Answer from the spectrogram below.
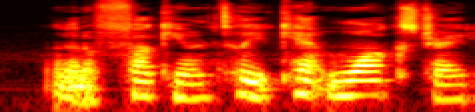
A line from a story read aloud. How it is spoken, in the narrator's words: he murmured, millimeters from Jensen's lips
